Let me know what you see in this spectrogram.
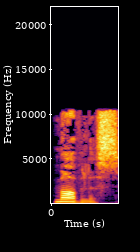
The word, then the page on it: marvellous: anglais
